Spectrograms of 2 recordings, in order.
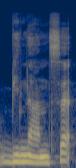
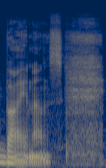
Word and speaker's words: Binance: nazywa Finance po angielsku Myślę że po polsku wymawia się to bilanse ale możecie się trzymać również e tego jak to się wymawia po języku angielskim czyli binance i w Pro to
